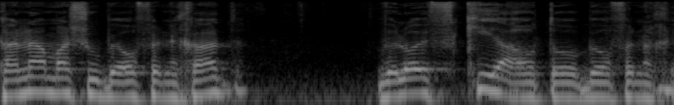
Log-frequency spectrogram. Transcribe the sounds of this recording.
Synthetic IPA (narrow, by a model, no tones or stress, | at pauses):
kanamaʃube̞o̞fe̞neχad | ve̞lo̞ifkʰiaoto̞be̞o̞fe̞naχe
